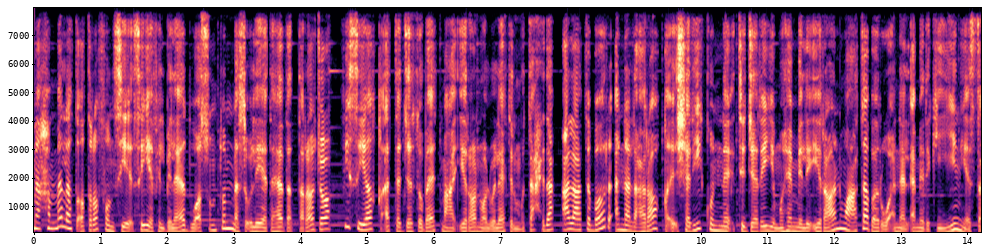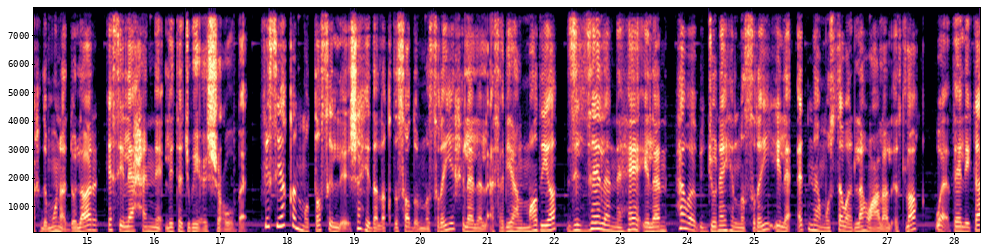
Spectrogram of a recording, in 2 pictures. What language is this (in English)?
Arabic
